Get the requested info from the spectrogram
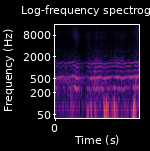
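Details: Honey bees on orientation flights in Texas, kept by a beekeeper: a steady, droning hum with a slight wavering pitch and several stacked overtones, plus low rumbling handling or wind noise underneath.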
